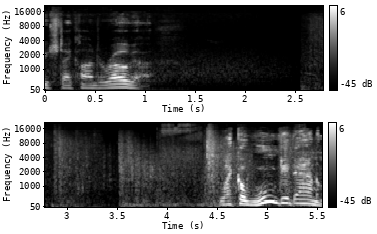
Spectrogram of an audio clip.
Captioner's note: cannon blasts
